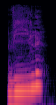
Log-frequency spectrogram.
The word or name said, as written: hvil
